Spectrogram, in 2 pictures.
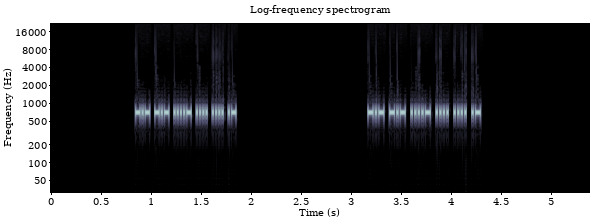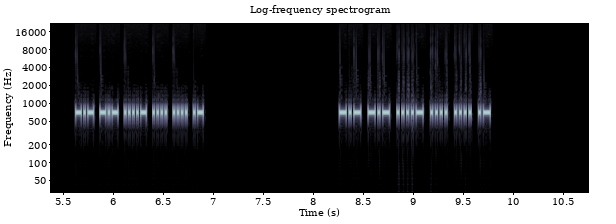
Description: Morse code, heard as a keyed tone, about 65 wpm, 700 Hz. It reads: KK4HHA KK4HHA KK4HHA KK4HHA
